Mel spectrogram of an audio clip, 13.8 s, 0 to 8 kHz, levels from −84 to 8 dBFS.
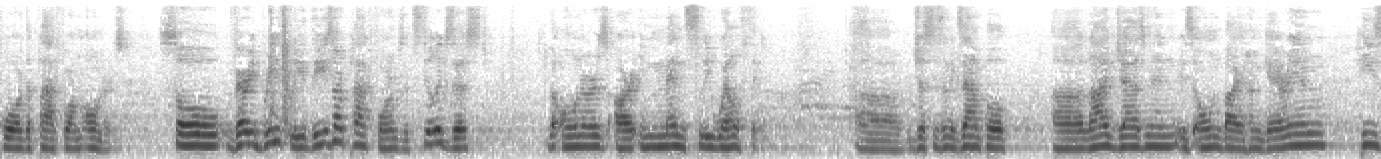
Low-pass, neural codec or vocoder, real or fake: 7.2 kHz; none; real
